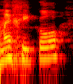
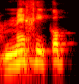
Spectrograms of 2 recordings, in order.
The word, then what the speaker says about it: México: paréntesis Ya sabéis que en castellano antiguo la x se pronunciaba J no entonces Jimena un nombre de mujer pues se ponía con una x no Jerez con una x se ponía México conserva la x porque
